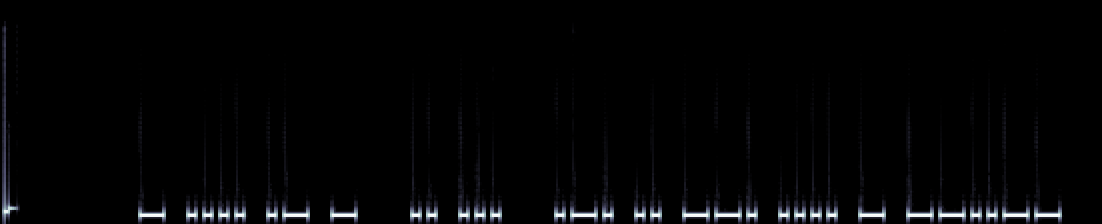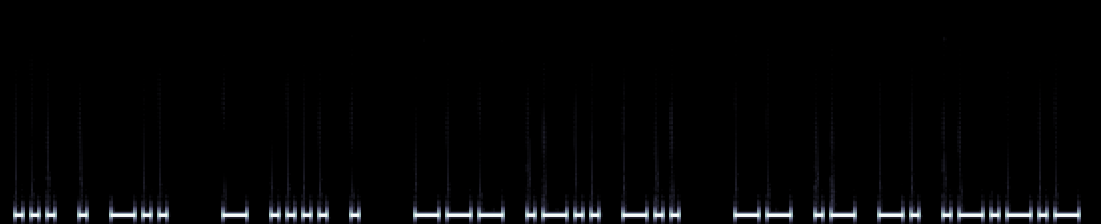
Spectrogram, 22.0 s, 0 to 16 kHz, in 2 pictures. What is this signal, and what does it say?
Morse code, heard as a keyed tone, about 15 wpm, 700 Hz. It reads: THAT IS RIGHT, SED THE OLD MAN.
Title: Sentences from Top 200 Words and Abbreviations 15wpm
